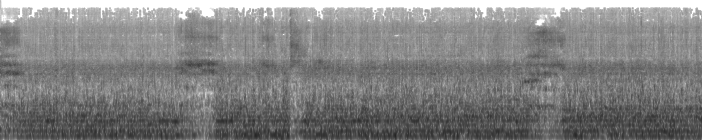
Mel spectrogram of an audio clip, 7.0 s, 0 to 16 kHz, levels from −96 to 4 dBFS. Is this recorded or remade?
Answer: remade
